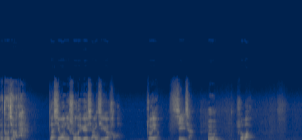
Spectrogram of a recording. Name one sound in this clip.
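A middle-aged man speaks firmly close by.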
